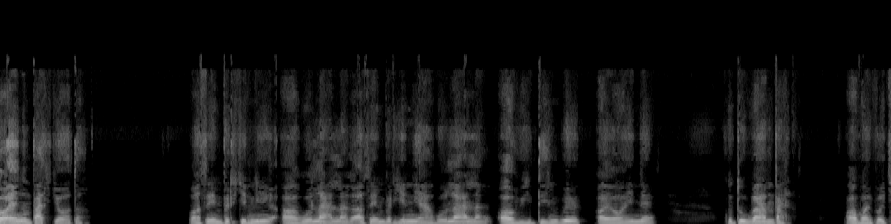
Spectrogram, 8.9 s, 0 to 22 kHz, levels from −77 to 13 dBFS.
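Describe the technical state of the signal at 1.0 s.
At 1.0 s the speech carries AAC compression damage, present across the whole clip. Nothing sounds above 16.6 kHz. The top end is dull, and sibilants have a smeared, fizzy texture. Coarse spectral quantisation is the likely cause, which fits a low bitrate around 24 kbps.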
